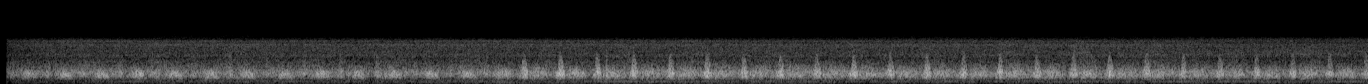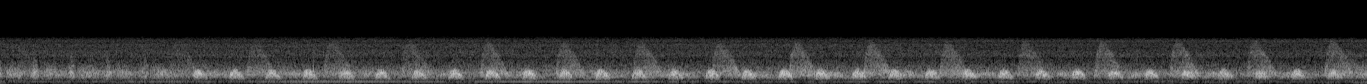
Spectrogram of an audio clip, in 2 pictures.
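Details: Normal early fetal heartbeat at 10 weeks 2 days on a Sonoline B fetal Doppler: rapid, regular whooshing pulses at about 162 a minute.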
